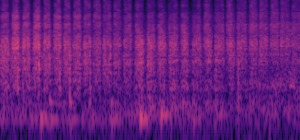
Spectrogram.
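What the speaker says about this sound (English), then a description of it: "all I start to do is I just pretty much start sanding it down." Quick, rhythmic back-and-forth scratching of sandpaper on a resin statue, close and steady, with no one talking.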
